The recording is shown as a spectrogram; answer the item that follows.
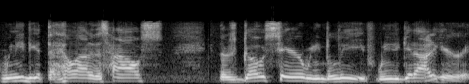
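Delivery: ordinary talk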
